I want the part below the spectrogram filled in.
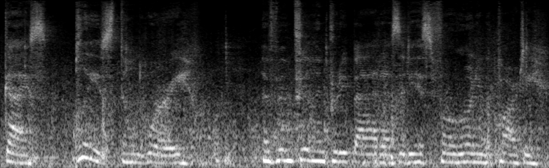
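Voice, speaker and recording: A woman's voice: on the low side, fairly even intonation, moderate pace, lightly acted. An actress playing a brave, self-effacing ailing woman in a video game, speaking plainly. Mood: apologetic, wry. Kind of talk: dramatic video game voice acting. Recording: roomy, loud background noise.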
